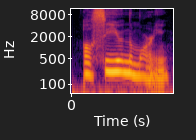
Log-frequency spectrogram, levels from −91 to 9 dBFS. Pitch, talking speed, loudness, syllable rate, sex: 195 Hz, 280 wpm, -14 LUFS, 7.2 syllables/s, female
